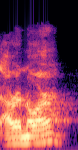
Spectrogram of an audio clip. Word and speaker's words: Aronauer: It's Aronauer. I got the pronunciation right now, right? Aronauer? Yes, yes.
